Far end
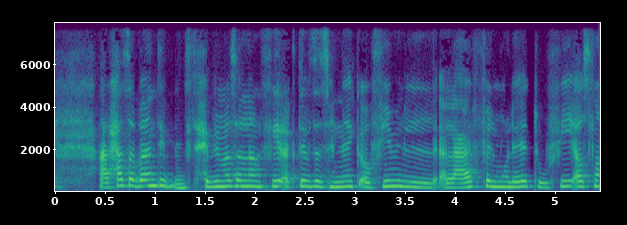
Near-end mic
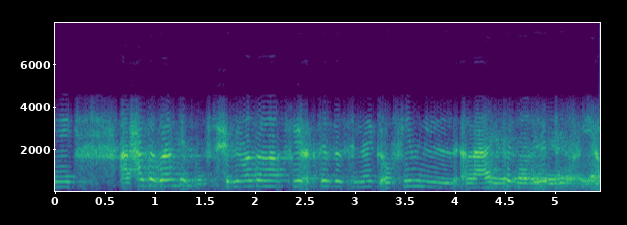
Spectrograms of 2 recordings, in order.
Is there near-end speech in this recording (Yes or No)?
Yes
